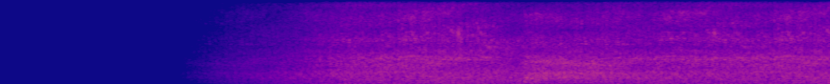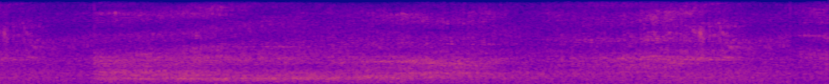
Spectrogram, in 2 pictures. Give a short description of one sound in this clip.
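City traffic rumbles steadily as cars drive along a street.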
